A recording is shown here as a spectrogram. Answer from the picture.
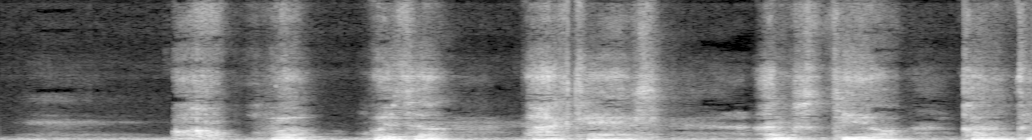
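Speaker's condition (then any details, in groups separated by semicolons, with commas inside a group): Cerebral palsy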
